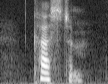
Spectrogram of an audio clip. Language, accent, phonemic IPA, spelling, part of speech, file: English, US, /ˈkʌstəm/, custom, noun / adjective / verb, En-us-custom.ogg
- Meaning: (noun) Frequent repetition of the same behavior; way of behavior common to many; ordinary manner; habitual practice; method of doing, living or behaving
